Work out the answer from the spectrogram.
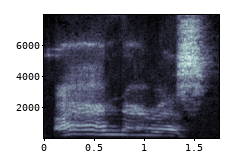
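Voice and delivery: high, slow nervous whine. Real, not acted.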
